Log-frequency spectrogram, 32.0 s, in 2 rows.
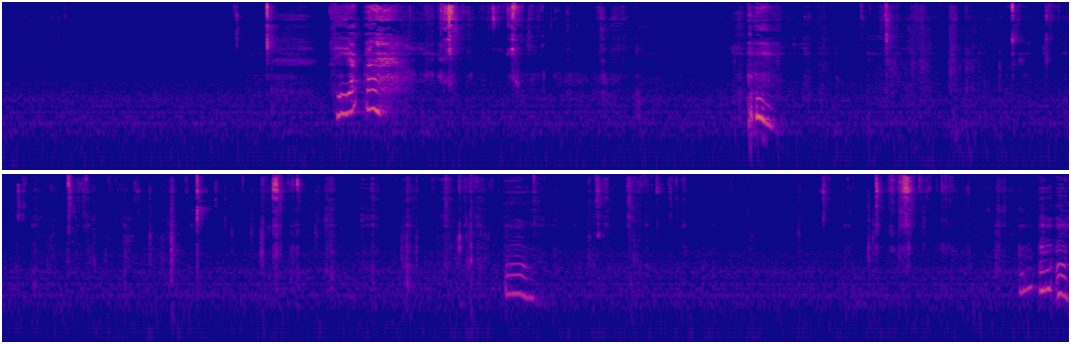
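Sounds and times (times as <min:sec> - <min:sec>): crunching tortilla chips: 0:06.2 - 0:09.7, 0:11.8 - 0:31.2
person humming: 0:23.6 - 0:24.2.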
